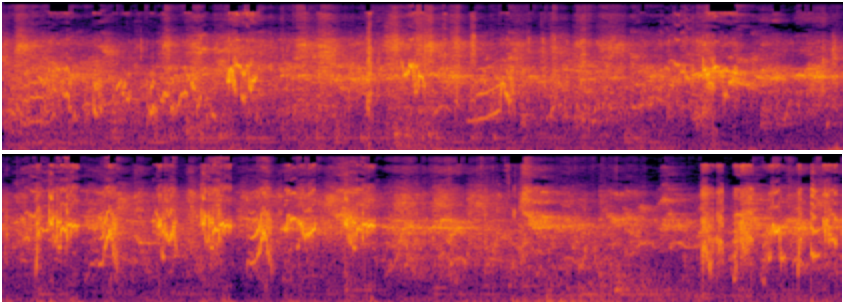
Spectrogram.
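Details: Budgerigars chirp during a healthy meal in Scandinavian light, giving a busy warbling chatter of many overlapping high notes that swells and dips in loudness.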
